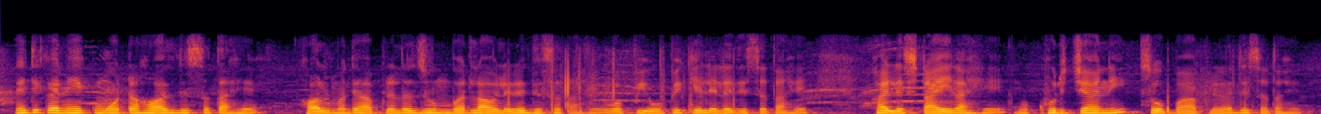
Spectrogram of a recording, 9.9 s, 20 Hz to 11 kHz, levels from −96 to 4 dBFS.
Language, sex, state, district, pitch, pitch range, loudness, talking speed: Marathi, female, Maharashtra, Chandrapur, 180 Hz, 175-190 Hz, -18 LUFS, 175 wpm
